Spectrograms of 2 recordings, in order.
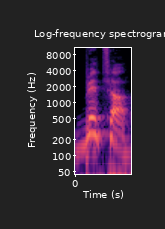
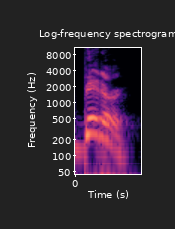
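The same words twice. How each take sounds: First: "Bitter" with a crisp T and no final R; mock British "Bitter", hard T in the middle; crisp T pronunciation. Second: "Bitter" with the T tapped like a D and an American R; T pronounced as D. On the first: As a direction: say "Bitter" as "bit-tah". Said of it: "we don't do shit like that". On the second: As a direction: say "Bitter" as "bidder". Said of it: "we pronounce our T's as D's". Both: Shown as a demonstration.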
